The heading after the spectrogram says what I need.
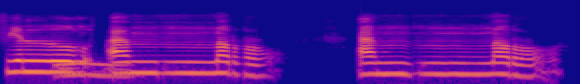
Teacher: jadi huruf ro itu harus ada sifat getarnya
